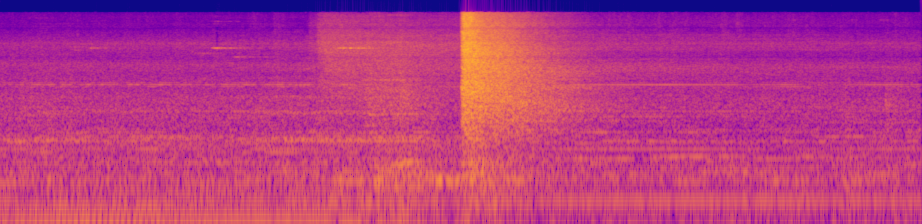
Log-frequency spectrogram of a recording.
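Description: Hokuriku Railroad Asanogawa Line electric train pulling into an underground station and stopping: a low running rumble fades out, then about four and a half seconds in a sudden loud hiss of released air, the brakes venting as it halts, dies away over a second and a half, leaving a steady hum.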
